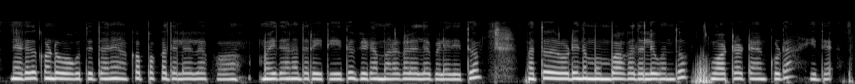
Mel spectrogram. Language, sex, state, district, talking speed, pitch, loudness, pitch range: Kannada, female, Karnataka, Bijapur, 105 wpm, 255 Hz, -14 LUFS, 250-265 Hz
